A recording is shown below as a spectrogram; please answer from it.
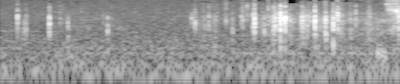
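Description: Plastic candy wrapper crinkling as it is handled, a few light crackles, more toward the end.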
